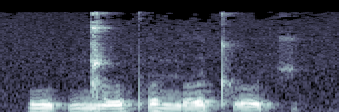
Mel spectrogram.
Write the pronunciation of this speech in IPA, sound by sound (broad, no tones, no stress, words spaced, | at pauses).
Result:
uʔ ŋ͡ǁʊ pʼɤŋɤ tʼʊt͡ʃ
